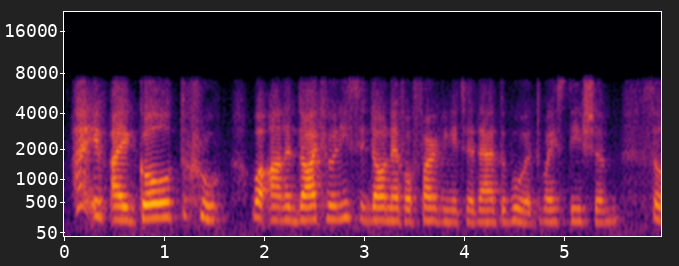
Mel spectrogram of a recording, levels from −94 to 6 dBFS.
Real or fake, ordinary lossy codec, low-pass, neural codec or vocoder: fake; Opus, 16 kbps; 7.2 kHz; codec, 16 kHz, 0.2 kbps, FocalCodec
